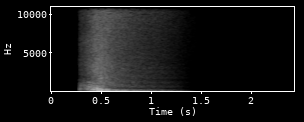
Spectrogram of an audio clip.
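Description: A whoosh sound effect with a deep boom under it, swelling in suddenly and dying away within about a second: an editing transition into the channel's promo animation.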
